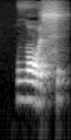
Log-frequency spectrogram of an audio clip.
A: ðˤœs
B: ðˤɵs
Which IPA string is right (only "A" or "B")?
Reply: B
